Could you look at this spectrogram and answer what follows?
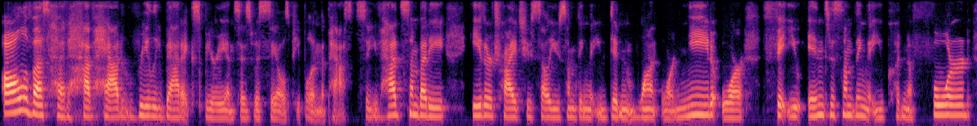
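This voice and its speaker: Hoarse, chatty woman coach. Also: fairly low pitch. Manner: upbeat and chatty, reading out viewer comments. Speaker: fitness business coach. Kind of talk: live-streamed coaching talk to viewers.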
